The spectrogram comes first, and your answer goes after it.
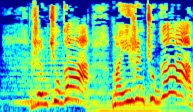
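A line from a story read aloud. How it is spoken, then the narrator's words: Shout. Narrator (Russian): крикнула Анастасия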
